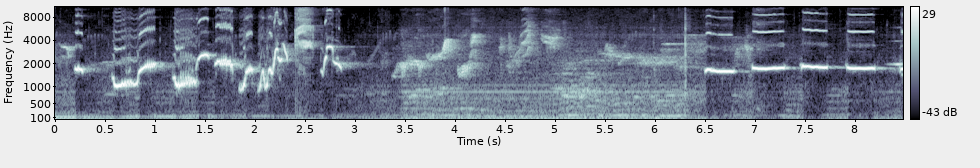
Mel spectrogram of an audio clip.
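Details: White-rumped shama, a caged bird, performing wild-style training song: looping slurred whistles, then a softer warbled passage, ending in a series of steady clear notes repeated about twice per second.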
